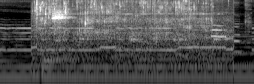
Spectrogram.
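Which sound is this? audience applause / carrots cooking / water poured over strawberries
water poured over strawberries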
